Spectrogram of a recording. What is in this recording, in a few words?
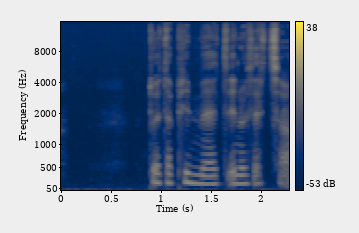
"pumed", Welsh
